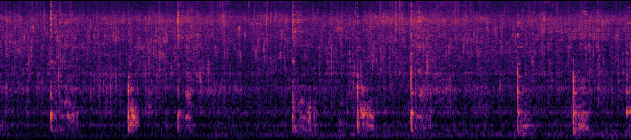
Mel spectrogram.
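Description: Small shallots and tomato sautéing in a pan for drumstick tamarind kuzhambu, a low steady sizzle broken by regular spoon scrapes and taps at a slow, even stirring rhythm.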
